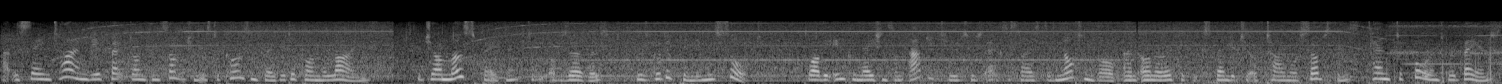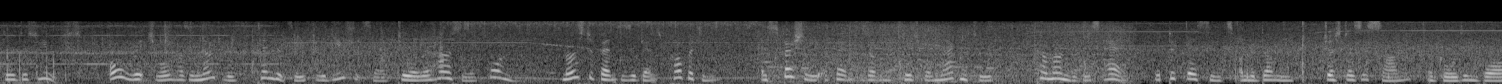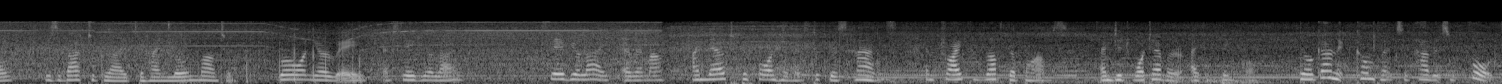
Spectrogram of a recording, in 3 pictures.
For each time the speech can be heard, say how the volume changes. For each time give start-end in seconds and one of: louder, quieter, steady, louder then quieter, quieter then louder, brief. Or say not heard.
0.0-34.7 steady
35.5-45.0 steady.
